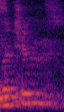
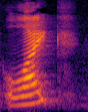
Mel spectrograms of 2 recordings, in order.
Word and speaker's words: lichen: Lichens? Nope. Oh, lesions. Nope. Yes. Lichens. Okay, so it's pronounced like-en.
